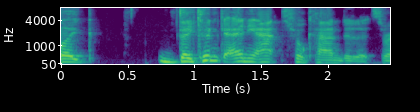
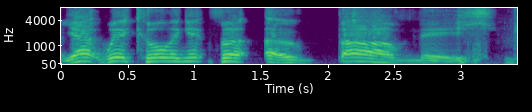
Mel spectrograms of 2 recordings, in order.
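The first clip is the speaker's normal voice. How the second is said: mock anchor; 4 semitones higher, slower than usual. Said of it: "It's like".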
